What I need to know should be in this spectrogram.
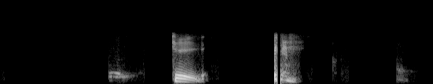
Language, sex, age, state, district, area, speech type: Dogri, male, 30-45, Jammu and Kashmir, Reasi, rural, conversation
